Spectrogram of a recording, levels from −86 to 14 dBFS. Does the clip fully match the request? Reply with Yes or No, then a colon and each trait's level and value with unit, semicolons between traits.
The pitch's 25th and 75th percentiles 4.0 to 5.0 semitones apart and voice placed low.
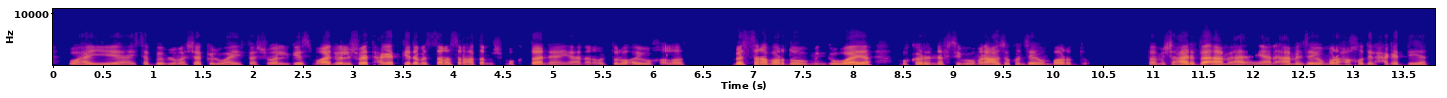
No: wide, 5.4 semitones; low, 130 Hz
